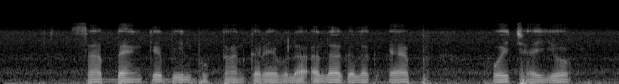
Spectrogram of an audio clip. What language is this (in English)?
Maithili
